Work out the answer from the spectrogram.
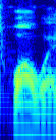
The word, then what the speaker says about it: Huawei: It is Huawei, isn't it?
